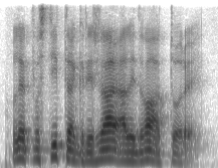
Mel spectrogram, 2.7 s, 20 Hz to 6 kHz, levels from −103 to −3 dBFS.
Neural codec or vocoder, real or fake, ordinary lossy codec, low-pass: codec, 24 kHz, 0.9 kbps, WavTokenizer, medium speech release version 2; fake; none; 5.4 kHz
